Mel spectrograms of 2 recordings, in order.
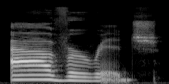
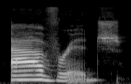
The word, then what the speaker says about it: average: Common mispronunciation. Average. Correct pronunciation. Average.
